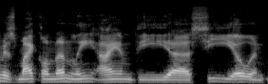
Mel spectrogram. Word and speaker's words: Nunneley: did yes you did nunley that's it oh good good i had to google it yeah it's it's swedish so that so the pronunciation is is might be a little weird with the spelling and all that outstanding outstanding so michael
